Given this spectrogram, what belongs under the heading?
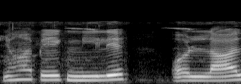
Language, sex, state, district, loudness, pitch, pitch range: Hindi, male, Bihar, Katihar, -14 LUFS, 195 Hz, 185-210 Hz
